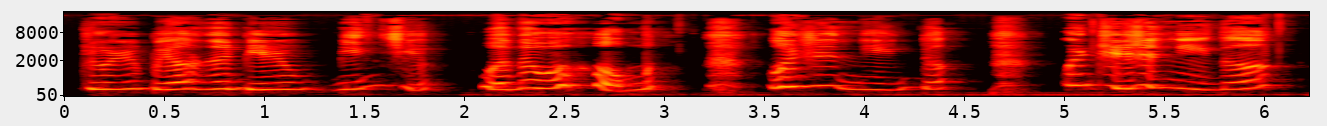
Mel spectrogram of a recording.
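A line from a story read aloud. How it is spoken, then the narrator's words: Crying. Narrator (Chinese): 志敏哭着说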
